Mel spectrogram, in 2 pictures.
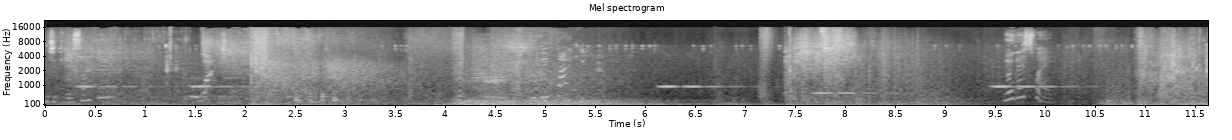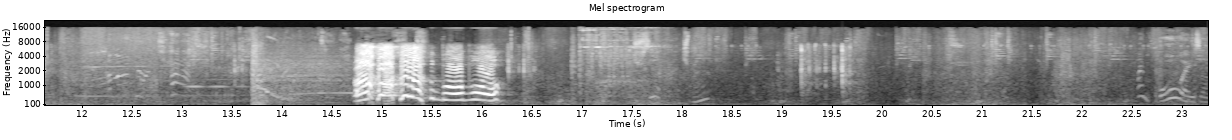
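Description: Game sound effects of spells and blows clash and whoosh.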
